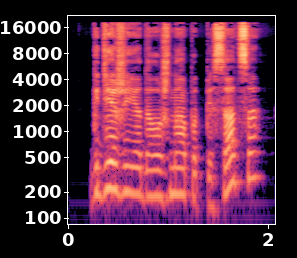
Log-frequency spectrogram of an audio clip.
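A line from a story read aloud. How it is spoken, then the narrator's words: Plain. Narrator (Russian): спросила Клавдия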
